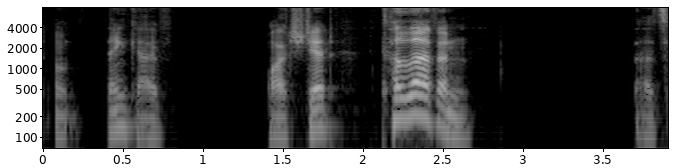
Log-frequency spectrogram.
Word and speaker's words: Kelevin: Clevin. That's how you pronounce it.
